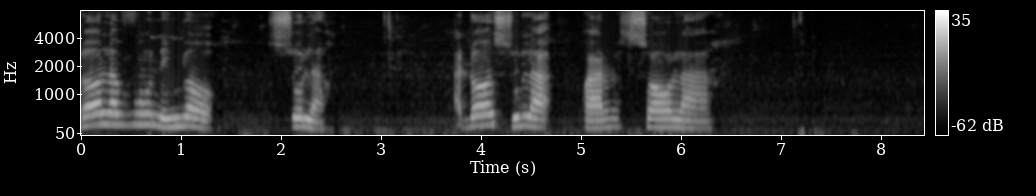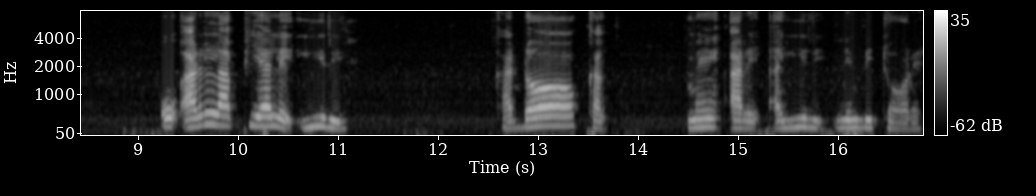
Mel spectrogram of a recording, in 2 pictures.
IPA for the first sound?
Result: d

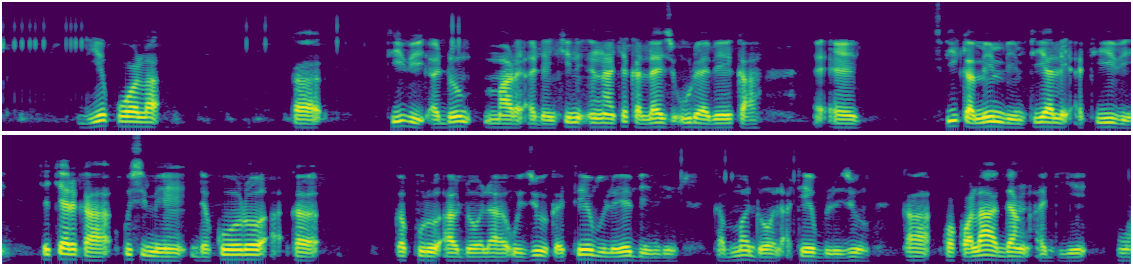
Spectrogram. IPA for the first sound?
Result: d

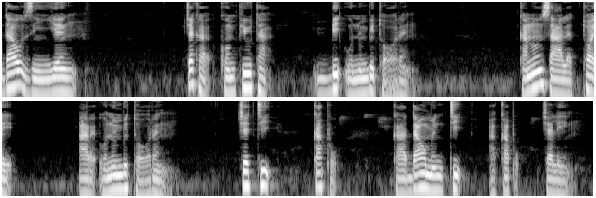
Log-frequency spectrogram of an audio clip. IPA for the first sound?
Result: d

